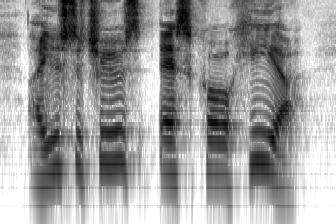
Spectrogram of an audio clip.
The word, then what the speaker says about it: escogía: I used to choose, escogía, GIA, accent on the I.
